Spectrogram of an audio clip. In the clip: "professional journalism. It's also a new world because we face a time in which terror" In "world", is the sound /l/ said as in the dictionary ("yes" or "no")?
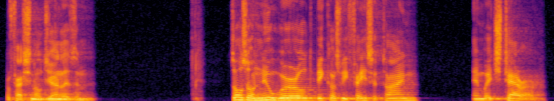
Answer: yes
